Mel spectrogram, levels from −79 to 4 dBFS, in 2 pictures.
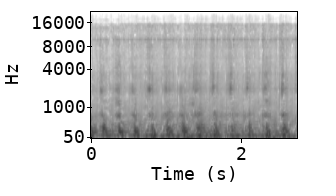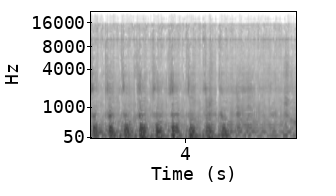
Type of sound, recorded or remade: remade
